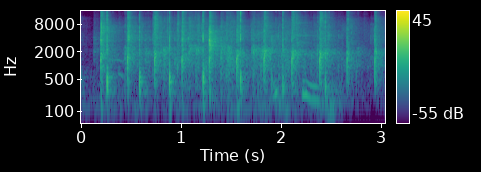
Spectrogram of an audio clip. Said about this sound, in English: And she has a great word for you today. So let's give her a round of applause as she comes.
